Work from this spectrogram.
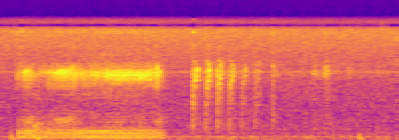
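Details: Sleeping bulldog snoring, one long rasping, rumbling inhalation lasting about a second and a half, followed by a fluttering, rattling exhale of quick pulses.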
